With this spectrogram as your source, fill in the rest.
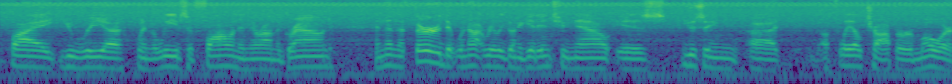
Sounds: speech

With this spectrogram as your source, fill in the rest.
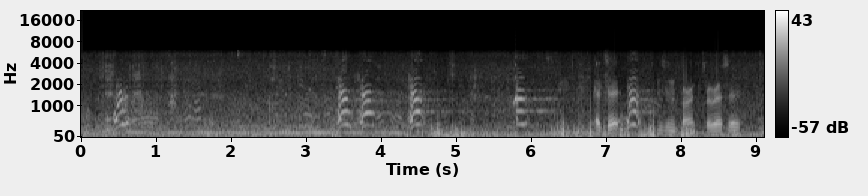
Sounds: animal, bark, speech, canids, dog, pets

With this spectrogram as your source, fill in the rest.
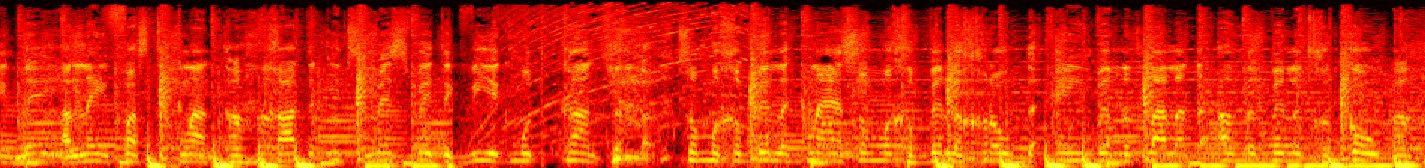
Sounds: pop music, music

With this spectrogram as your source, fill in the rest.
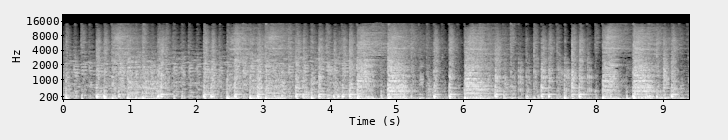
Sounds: music, video game music

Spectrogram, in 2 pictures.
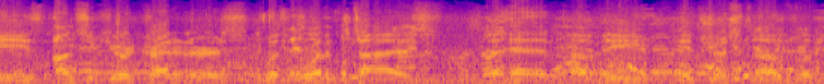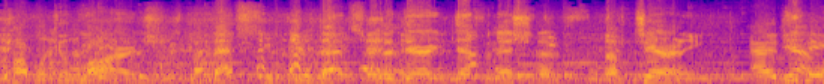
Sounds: music, speech

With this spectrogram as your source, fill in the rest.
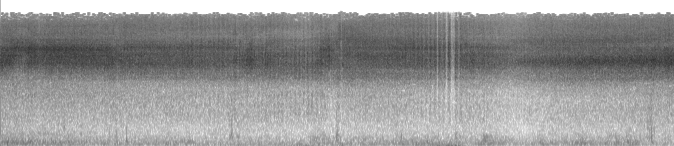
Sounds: snake rattling

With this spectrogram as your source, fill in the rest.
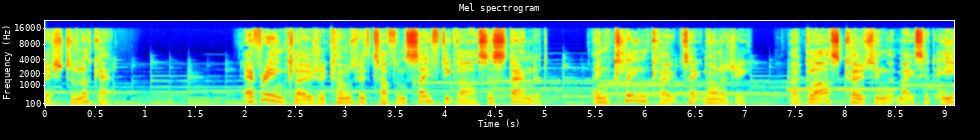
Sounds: speech, music

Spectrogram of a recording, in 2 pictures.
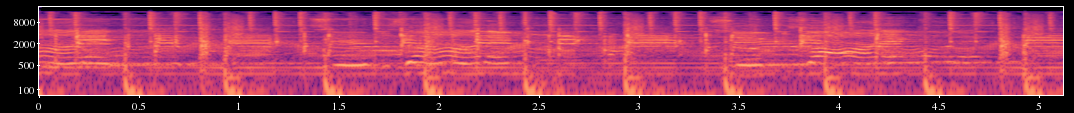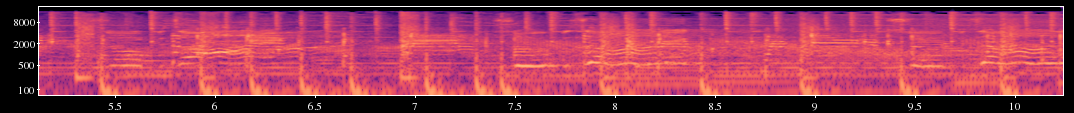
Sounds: music, electronica

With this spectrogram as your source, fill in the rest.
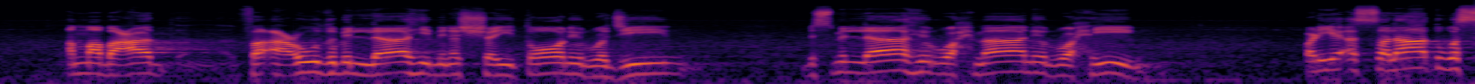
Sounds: man speaking, speech, monologue

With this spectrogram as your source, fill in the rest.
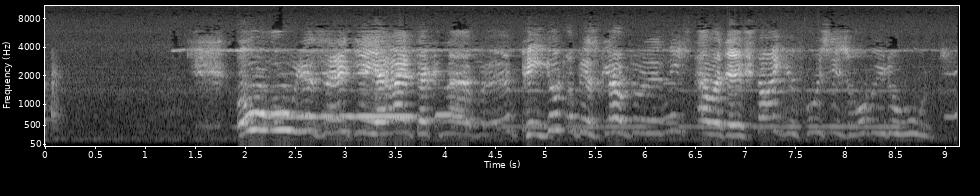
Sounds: music, speech

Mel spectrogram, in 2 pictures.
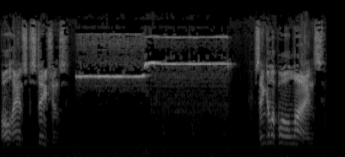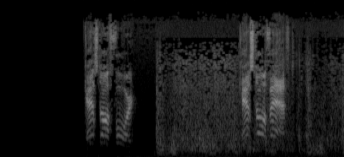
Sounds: speech, narration

